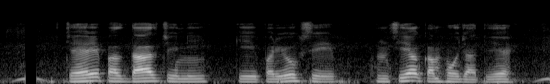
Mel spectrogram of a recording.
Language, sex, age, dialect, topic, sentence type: Hindi, male, 18-24, Garhwali, agriculture, statement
